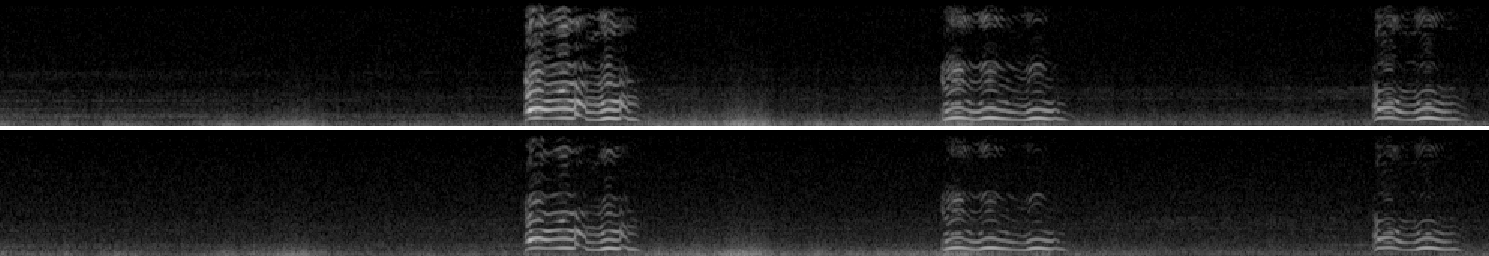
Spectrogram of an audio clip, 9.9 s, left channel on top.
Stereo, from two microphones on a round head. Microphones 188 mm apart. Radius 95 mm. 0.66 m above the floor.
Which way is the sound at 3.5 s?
50° left (ahead or behind).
